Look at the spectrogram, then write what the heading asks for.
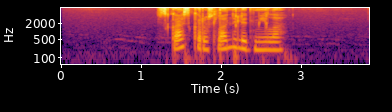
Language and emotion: Russian, neutral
